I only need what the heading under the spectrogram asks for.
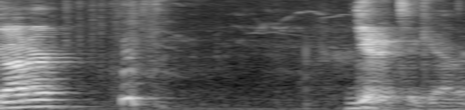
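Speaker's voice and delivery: loud, stern dad voice.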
